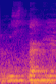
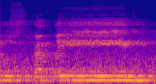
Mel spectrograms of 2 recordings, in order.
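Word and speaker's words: مستقيم: অনেকে কাফ উচ্চারণে ভুল করেন, মুস্তাকিম ব্যবহার করেন। দেখেন আরবির গুরুত্বপূর্ণ একটা ব্যাপার হচ্ছে শব্দ বা অর্থের উচ্চারণ। সামান্য একটু উচ্চারণের এদিক সেদিক হলে কোরআনুল কারীমের অর্থ পরিবর্তন হওয়ার মতো মারাত্মক ভুলও হতে পারে, নামাজ ভেঙে দেবে। এজন্য ইহদিনাস সিরাতাল মুস্তাকিম। ইহদিনাস সিরাতাল মুস্তাকিম। কাফটা খেয়াল করতে হবে।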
